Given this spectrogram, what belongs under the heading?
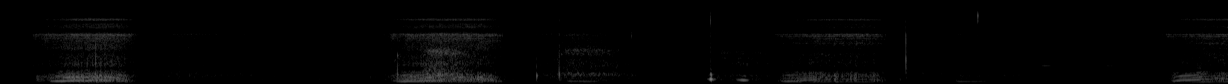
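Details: Loud rattling snores on each breath, about 16 a minute, with quiet gaps and a few faint clicks in between; snoring.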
